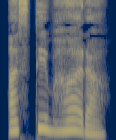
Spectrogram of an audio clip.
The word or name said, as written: ಅಸ್ತಿಭಾರ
